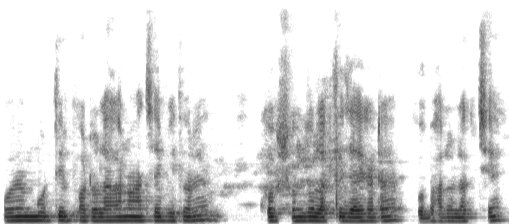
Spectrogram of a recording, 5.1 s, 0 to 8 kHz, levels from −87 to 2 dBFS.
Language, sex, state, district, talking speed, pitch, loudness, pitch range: Bengali, male, West Bengal, Malda, 155 wpm, 135 Hz, -18 LUFS, 135-140 Hz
